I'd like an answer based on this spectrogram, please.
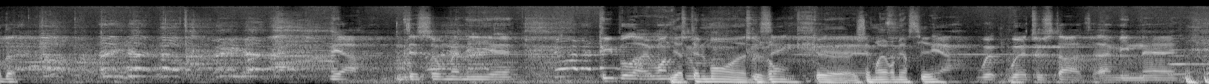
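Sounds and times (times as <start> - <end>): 
speech: 0.0 - 0.4, 3.3 - 5.4, 6.0 - 12.0
crowd cheering: 0.0 - 6.8, 11.4 - 12.0.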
